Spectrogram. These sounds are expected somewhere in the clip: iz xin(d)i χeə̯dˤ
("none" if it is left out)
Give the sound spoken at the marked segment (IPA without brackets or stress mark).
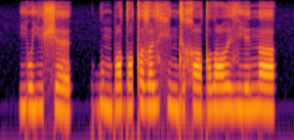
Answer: d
